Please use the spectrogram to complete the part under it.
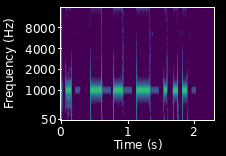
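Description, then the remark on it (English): Steady, mid-pitched electronic beeps spell out an SOS in Morse code: three long tones followed by three quick short ones, clear, with no voices. “Is that actually SOS? I can't tell. Yeah, that's actually SOS.”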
